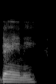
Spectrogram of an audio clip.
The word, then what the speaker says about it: Dania: from the area so we call it Danny um it is then yeah well yeah we we probably the only city in Florida that mispronounces the name of our city on purpose I don't know why it's just clear as day it's day in your Beach but we say Danny it's just always been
